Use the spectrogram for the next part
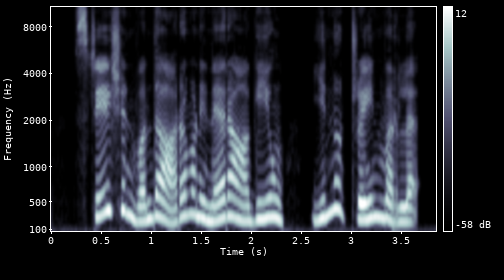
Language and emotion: Tamil, sad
